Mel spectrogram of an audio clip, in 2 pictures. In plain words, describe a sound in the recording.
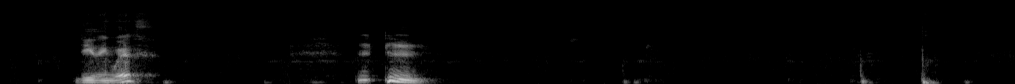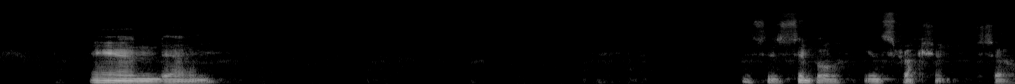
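An older man speaks calmly into a microphone, in short bursts with pauses.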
